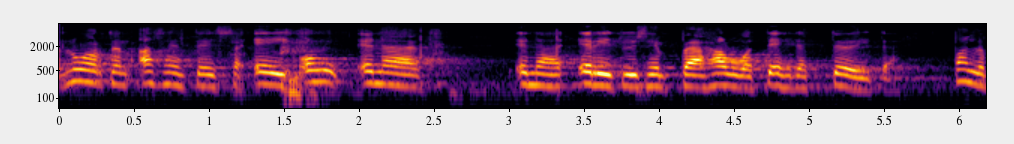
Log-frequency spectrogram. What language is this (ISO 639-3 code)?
fin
